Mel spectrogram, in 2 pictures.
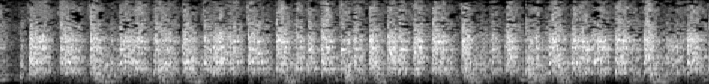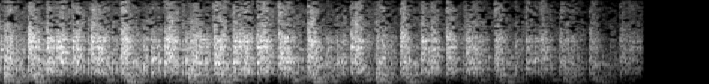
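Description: Intro music of fast, busy drumming with a steady pulse underneath, cutting off suddenly shortly before the end.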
